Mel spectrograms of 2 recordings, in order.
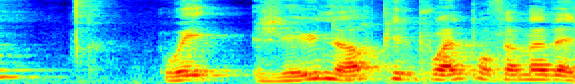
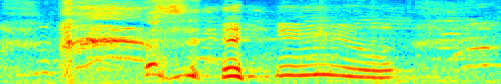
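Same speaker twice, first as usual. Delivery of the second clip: high laugh; 8 semitones higher, 4 dB quieter than usual. Real, not acted. Laughing with friend.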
